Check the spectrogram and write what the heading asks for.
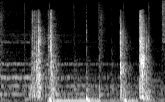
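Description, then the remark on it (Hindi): The front door of a flat is opened in the morning after the doorbell rings, with a series of clunks and latch clicks followed by a couple of heavier thumps, and no voices present. “एक सुबह मेरे घर की घंटी बजी मम्मी पूजा कर रही थी तो मुझे मन मार कर उठना पड़ा मैंने दरवाज़ा खोला”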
